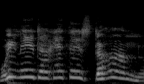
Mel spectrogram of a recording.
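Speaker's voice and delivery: loud, very high, escalating shrill yell. Imitating the Security Chief as things go wrong: loud, high-pitched Security Chief voice. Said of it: "he gets louder and louder and more high-pitched".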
